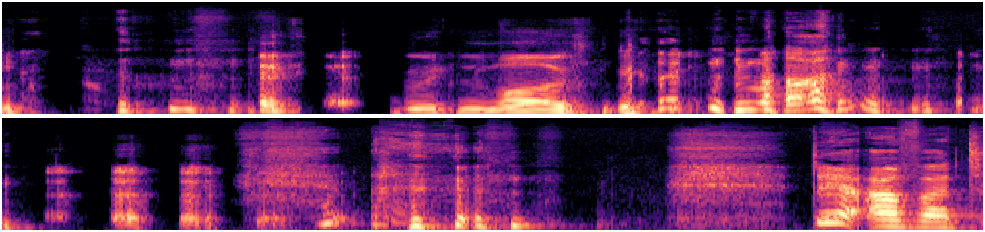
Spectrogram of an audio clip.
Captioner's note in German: gelächter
